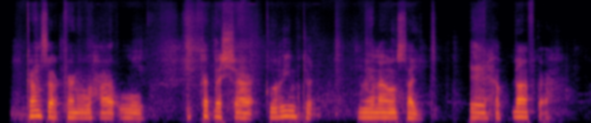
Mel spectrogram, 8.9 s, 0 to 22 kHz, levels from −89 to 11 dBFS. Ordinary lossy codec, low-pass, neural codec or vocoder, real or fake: none; none; codec, 44.1 kHz, 2.6 kbps, DAC; fake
